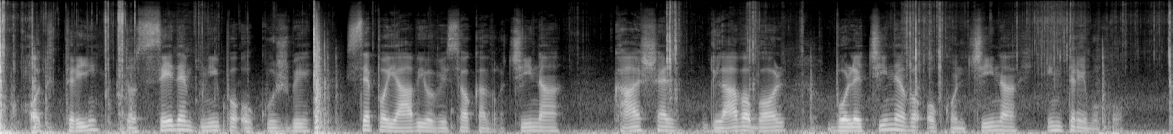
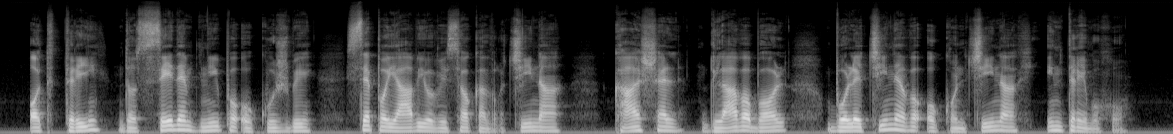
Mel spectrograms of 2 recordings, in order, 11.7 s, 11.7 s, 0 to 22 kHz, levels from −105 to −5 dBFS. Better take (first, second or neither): second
